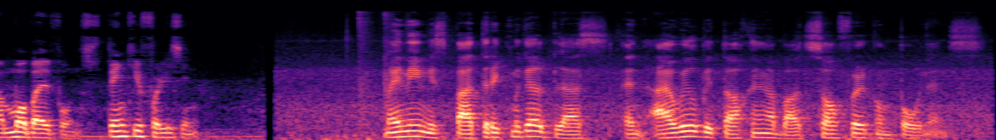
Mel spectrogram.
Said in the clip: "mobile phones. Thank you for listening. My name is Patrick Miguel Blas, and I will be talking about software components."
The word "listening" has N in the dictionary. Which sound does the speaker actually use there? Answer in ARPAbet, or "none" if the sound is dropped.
none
